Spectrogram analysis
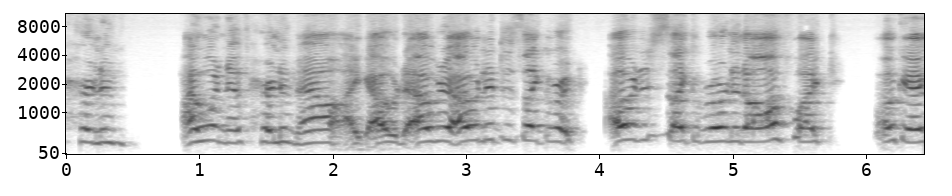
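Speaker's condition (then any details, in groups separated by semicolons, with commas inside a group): Cerebral palsy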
